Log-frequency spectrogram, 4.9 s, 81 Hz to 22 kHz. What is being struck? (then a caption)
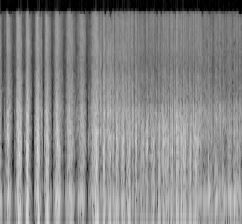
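Foam microphone windscreen. Fingertips of both hands aggressively scratch and rub a black foam microphone windscreen, with the audio sped up 2x. Deep, muffled scratching swells in fast, rhythmic bursts during the first two seconds, then blurs into a denser, continuous rustling rub.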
